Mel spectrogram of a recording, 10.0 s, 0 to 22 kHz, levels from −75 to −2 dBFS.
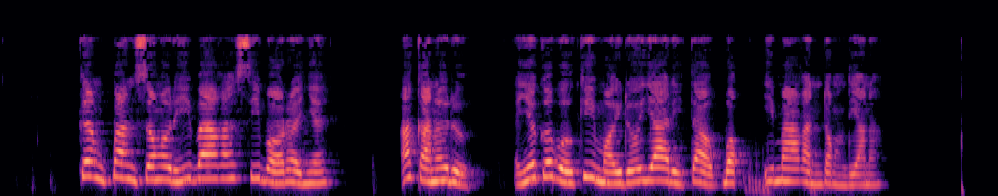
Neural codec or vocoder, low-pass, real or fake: none; 10.8 kHz; real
